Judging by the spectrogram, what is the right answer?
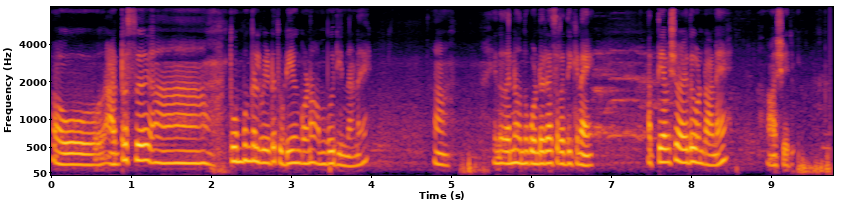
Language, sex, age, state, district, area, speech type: Malayalam, female, 30-45, Kerala, Thiruvananthapuram, rural, spontaneous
